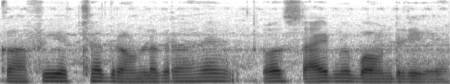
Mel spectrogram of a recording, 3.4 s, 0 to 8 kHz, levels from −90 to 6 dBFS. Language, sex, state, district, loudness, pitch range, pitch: Hindi, male, Uttar Pradesh, Muzaffarnagar, -17 LUFS, 105-125 Hz, 115 Hz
